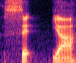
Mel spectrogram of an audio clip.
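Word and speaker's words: sitja: And the last part, sit ya. Now see, J's in Icelandic are pronounced like Y's.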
